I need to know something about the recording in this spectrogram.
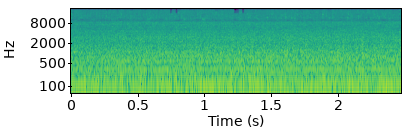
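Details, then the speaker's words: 1997 Chevy Venture idling just after starting from long storage, new starter, recharged battery; uneven lumpy beat under a steady hiss. Owner suspects bad old gas, oil and water checked good, idle clearing up shortly after. Rough idle. "It's running rough, but it's running. It's coming around. It's coming around. That gas can't be any good in it. Yeah, it's running a little bit rough."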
